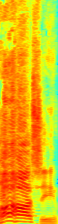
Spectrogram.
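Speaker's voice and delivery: loud high forced ha ha; fake laugh demo. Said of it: "I laugh when I am emotional".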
